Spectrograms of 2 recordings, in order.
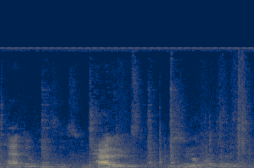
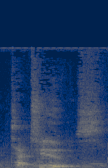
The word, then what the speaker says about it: tattoos: Tattoos. Yes. Second yes. syllable, that's what it is. I thought that's what you were saying. Stressing the first syllable, I might hear a different word. You could like doing tattoos. Second syllable.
